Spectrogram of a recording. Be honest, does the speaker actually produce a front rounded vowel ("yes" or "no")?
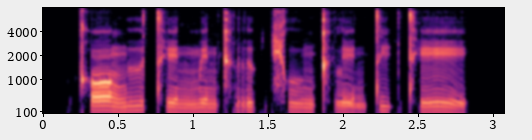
no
